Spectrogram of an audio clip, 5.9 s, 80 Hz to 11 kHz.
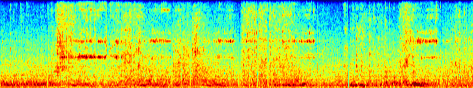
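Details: Roughly 20-year-old 50cc two-stroke mini moto engine, exhaust temporarily held on with elastic bands and a cable tie: buzzy, high-pitched revs climbing and falling with the throttle; picks up and runs without stumbling.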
